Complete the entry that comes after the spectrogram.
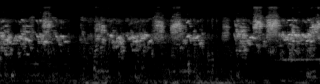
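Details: Baby chickens eating and playing, several chicks giving high, overlapping peeps in bursts, with short quieter gaps near the middle of the stretch.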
